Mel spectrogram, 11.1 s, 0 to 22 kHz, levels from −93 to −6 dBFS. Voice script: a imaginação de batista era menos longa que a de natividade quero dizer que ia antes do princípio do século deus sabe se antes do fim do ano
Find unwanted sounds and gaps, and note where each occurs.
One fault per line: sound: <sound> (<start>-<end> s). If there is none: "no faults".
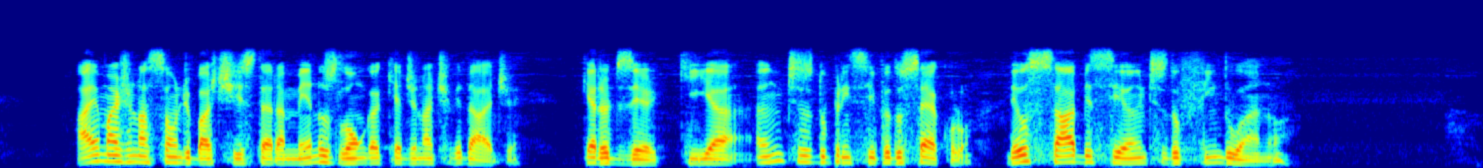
no faults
